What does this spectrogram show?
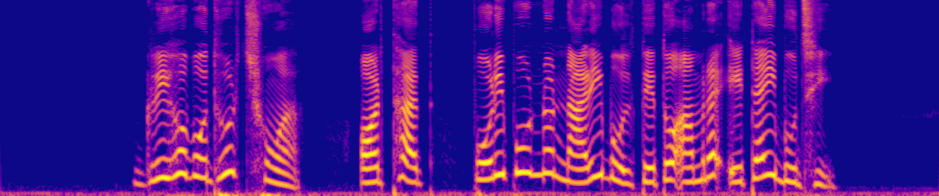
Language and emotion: Bengali, neutral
